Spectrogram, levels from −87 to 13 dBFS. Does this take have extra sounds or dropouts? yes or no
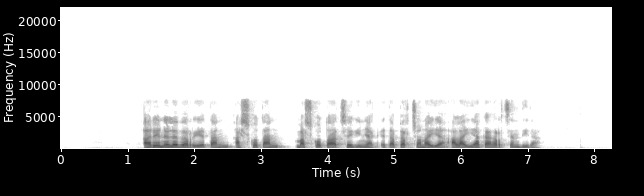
no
